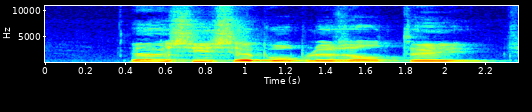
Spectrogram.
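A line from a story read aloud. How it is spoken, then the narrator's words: Laughing. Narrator (French): fit Kolia en riant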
